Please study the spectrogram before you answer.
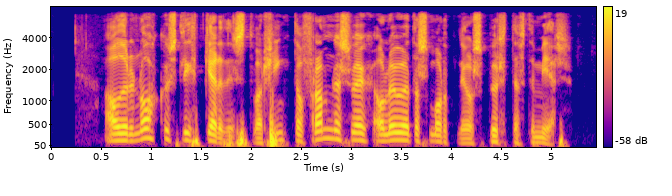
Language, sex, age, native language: Icelandic, male, 40-49, Icelandic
